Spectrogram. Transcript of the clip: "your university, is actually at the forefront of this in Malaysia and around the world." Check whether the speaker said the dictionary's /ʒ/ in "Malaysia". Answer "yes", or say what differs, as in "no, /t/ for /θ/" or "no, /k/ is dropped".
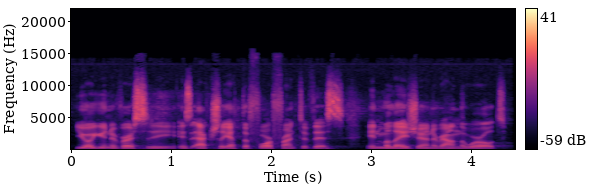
yes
